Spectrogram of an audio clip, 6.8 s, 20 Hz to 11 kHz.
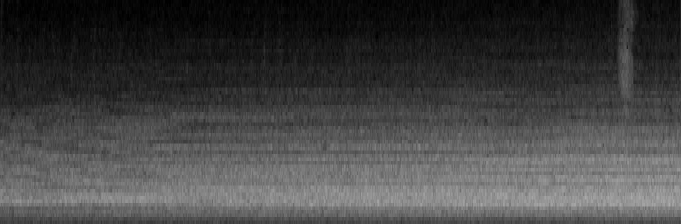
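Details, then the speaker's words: RCA 2XF91 AM/FM tube radio after bypassing the dim-bulb tester to run directly on line voltage: loud, even hiss swelling slightly over several seconds as the set comes alive; controls not yet cleaned, no antenna; normal operation. "It's alive! It's alive! So this goes to show you, you cannot run the dim bulb all the time."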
